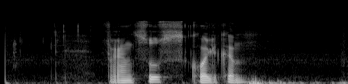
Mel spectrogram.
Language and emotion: Russian, neutral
